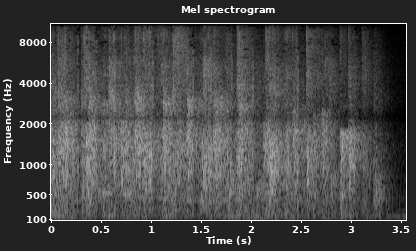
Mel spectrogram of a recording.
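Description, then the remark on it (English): An audience applauds with dense, steady clapping for the audience team, placed third with 3 points on the show; the clapping holds strong for about three seconds, then thins out and fades near the end. “But still, a round of applause for the audience.”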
